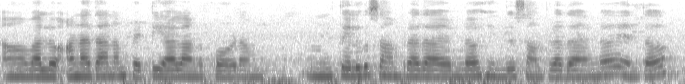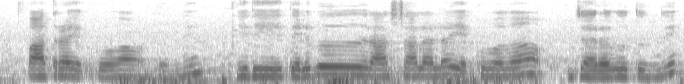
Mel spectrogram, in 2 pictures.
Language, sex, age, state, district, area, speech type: Telugu, female, 18-30, Andhra Pradesh, Kadapa, urban, spontaneous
